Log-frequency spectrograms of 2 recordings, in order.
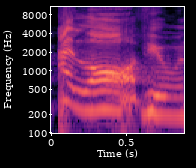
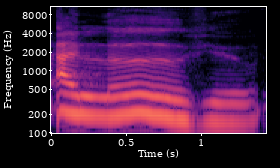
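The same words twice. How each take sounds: First: Brisk Bahian-accented English. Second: Slow, low American-accented English; foreign accent. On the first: Contrasting with the foreign version, Bahian accent. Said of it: "E o sotaque baiano". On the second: Demonstrating the foreigner's version, American accent. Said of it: "O sotaque estrangeiro é". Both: Shown as a demonstration.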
